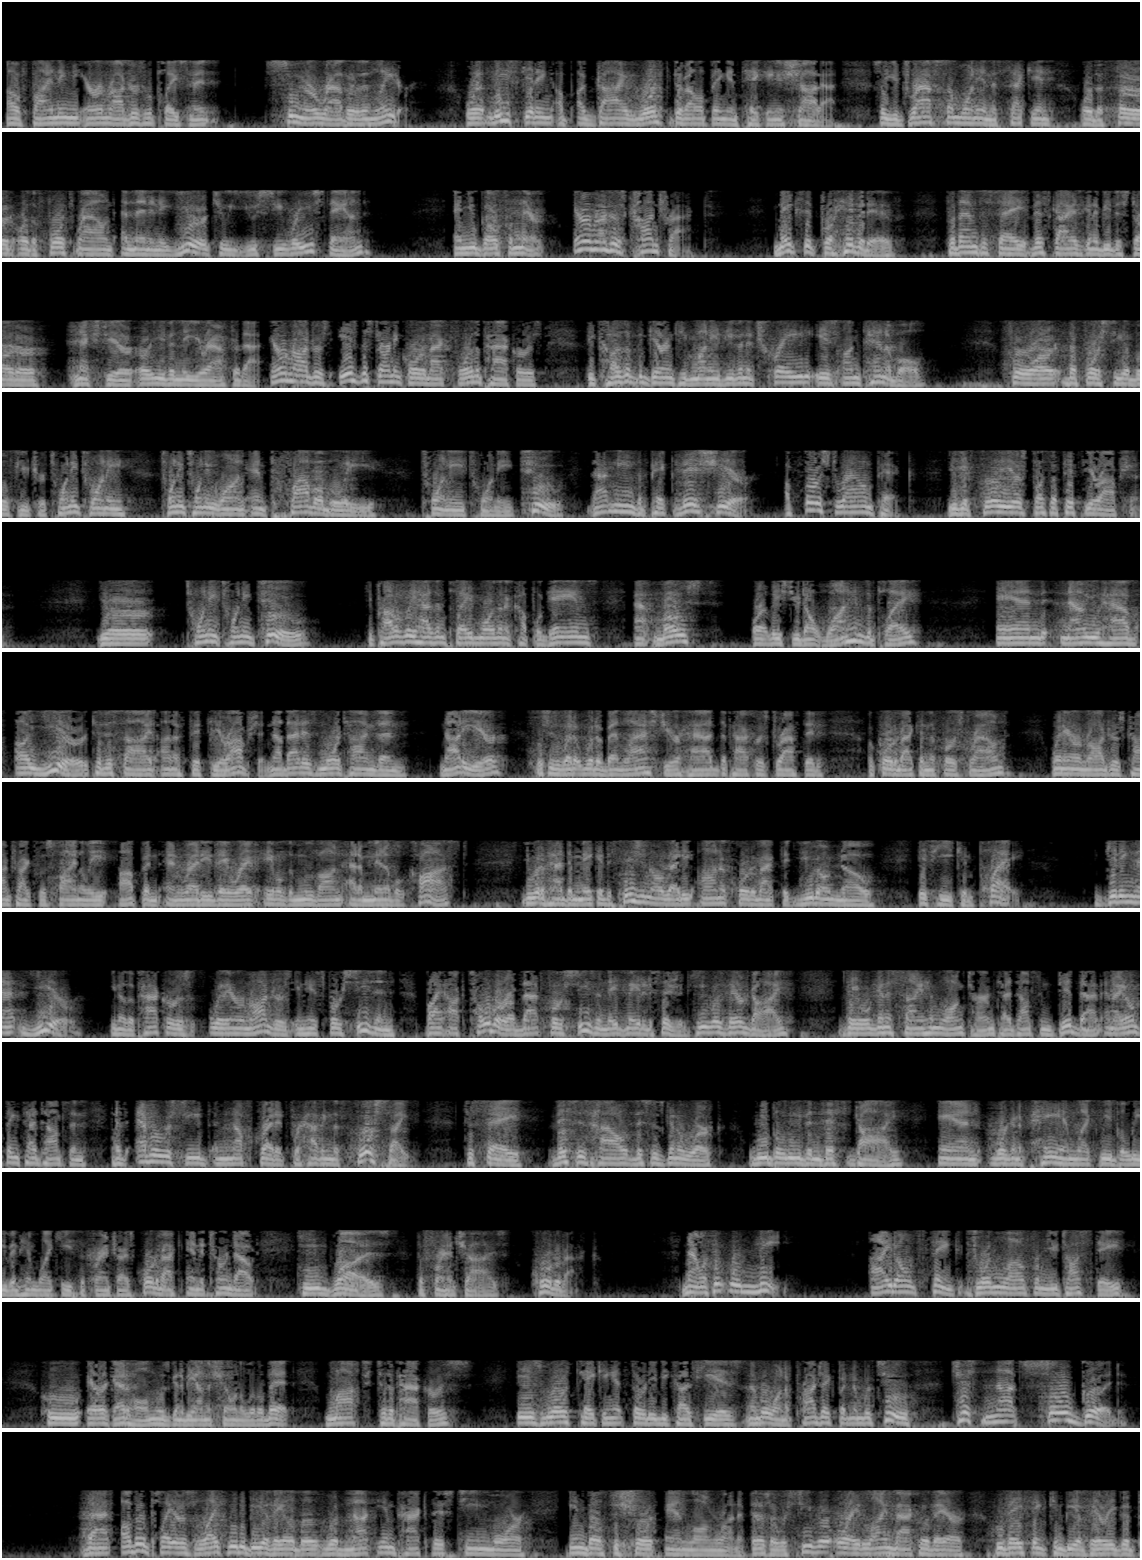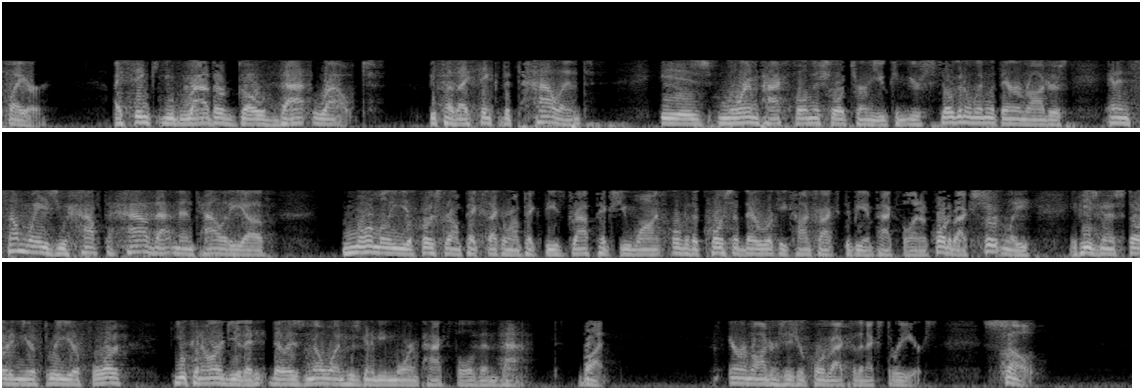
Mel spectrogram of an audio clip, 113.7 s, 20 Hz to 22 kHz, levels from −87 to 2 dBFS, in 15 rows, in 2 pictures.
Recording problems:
garbled, watery; badly; nothing above 4 kHz
wrong speed, natural pitch; too fast; 1.5 times normal speed
distortion; slight; 10% of the sound clipped

